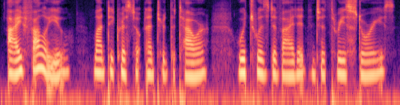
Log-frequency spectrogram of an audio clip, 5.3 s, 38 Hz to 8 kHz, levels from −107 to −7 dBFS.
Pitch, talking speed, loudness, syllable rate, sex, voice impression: 190 Hz, 155 wpm, -19 LUFS, 5.5 syllables/s, female, very feminine, very adult-like, very middle-aged, very thin, slightly relaxed, weak, dark, very soft, very muffled, slightly fluent, very cute, very intellectual, refreshing, very sincere, very calm, very friendly, very reassuring, very unique, very elegant, very sweet, slightly lively, very kind, very modest, light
